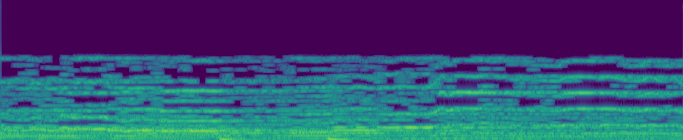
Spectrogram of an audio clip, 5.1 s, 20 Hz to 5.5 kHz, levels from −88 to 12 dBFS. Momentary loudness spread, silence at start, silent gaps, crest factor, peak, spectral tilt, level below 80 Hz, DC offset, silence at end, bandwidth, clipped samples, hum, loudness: 5 LU; 0 s; none; 14 dB; 0 dBFS; -11 dB/octave; -26 dBFS; under 0.1%; 0 s; 3.5 kHz; under 0.1%; none; -15 LUFS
